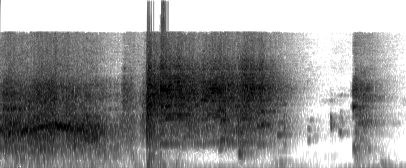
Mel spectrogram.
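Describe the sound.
A car crashes and its windshield breaks: a rushing skid of noise gives way to a sharp crash and a long, scraping clatter, then a short quiet and a few faint rattles.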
